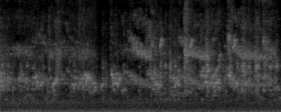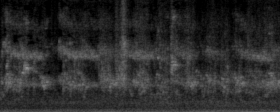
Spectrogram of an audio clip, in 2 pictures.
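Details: Budgerigars warble steadily with sharp chirps and rasping squawks mixed into a continuous high chatter over a constant low hum.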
